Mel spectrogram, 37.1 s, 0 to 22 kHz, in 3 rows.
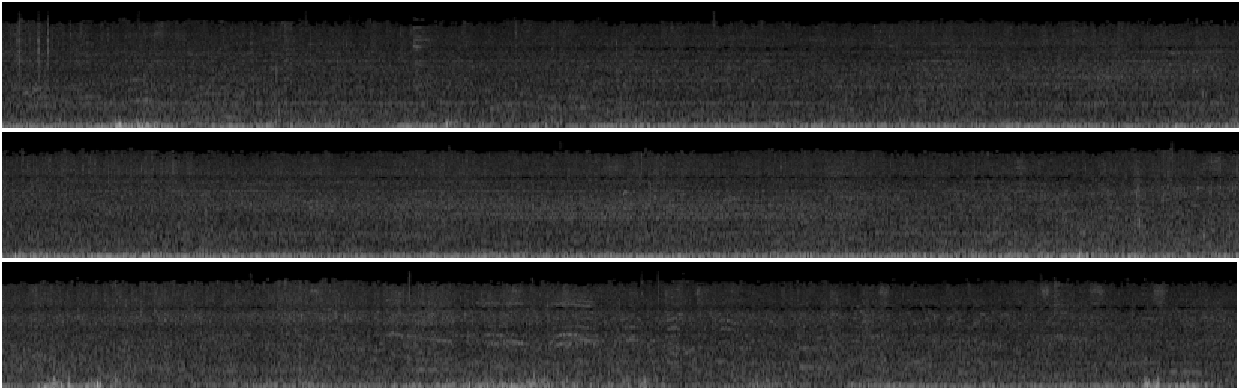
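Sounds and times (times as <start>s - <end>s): boat motor rumbling: 0.0s - 37.0s
wind on microphone: 0.0s - 37.0s.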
